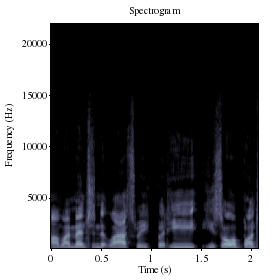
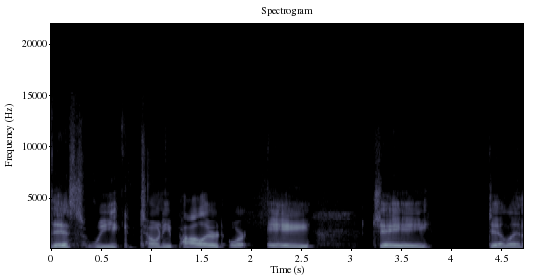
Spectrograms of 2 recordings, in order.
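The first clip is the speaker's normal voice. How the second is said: very slow, halting, broken up mid-phrase; 4 dB quieter than usual. Asked to choose between two players this week, repeating the question very slowly to stall. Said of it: "I am talking very slow to stall".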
